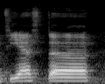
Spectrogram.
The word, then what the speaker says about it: Tiesta: You know, Tiesta rhymes with Fiesta, Fiesta Friday.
